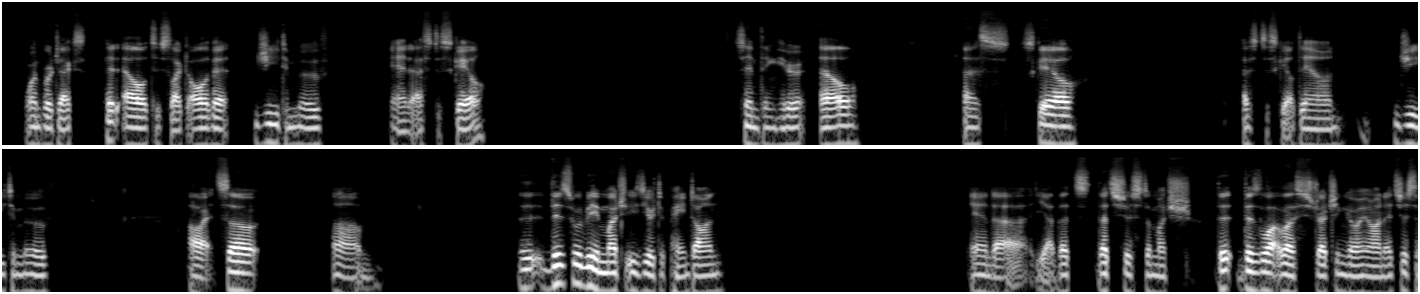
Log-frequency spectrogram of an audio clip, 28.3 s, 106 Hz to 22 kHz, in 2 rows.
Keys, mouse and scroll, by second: 1.9 g, 3.5 s, 6.7-8.6 drag, 8.6 l, 9.3 s, 10.3 g, 12.8 g, 15.2 click, 15.8 Tab, 17.6 Tab, 21.1 Tab, 21.4 Tab, 22.2 Tab, 23.8 Tab, 27.9 Tab.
